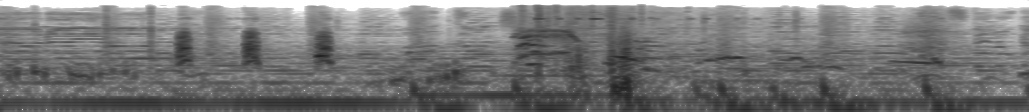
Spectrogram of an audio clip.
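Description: A dog barks three times in quick, evenly spaced bursts, followed by a longer, rougher run of yelping and whining sounds that trail off into quieter noises.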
